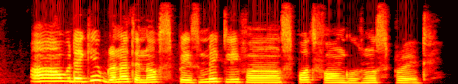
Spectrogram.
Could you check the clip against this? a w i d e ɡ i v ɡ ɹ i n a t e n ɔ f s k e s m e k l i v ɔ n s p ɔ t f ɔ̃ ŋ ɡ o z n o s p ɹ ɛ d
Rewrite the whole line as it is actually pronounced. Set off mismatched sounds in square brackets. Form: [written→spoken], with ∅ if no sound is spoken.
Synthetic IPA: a w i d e ɡ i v ɡ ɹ [i→a] n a t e n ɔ f s [k→p] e s m e k l i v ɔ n s p ɔ t f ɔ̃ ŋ ɡ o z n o s p ɹ ɛ d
